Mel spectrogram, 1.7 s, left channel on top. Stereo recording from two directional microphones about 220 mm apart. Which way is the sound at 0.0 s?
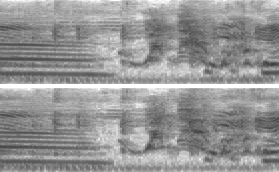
5° left (ahead or behind).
